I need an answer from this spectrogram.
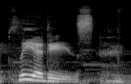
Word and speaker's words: Pleiades: I have to remember to say Pleiades.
